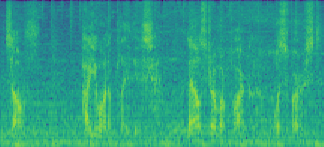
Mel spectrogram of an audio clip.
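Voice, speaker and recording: A man's voice: mid-range voice, a little slow. A brash, jovial street fighter swings his voice up and down with energy. It is game dialogue with music under it. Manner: lively, animated, with Spanish slang. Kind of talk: video game voice acting.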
